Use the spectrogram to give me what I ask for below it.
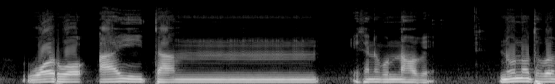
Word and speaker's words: وَرَأَيْتَ: এখানেও আমরা অনেকে ভুল বলি যে ওয়ারাই তান্না। ওয়ারাই যদি বলি, দেখুন ওয়ারাই, তাহলে এই যে মাঝখানে যে আলিফের উপর জবর আছে এর উচ্চারণই কিন্তু আমরা করলাম না, তখন আমাদের গুনাহ হবে। বলতে হবে ওয়ার আই, ওয়া জবর ওয়া, র জবর র, ওয়ার, হামজা ইয়া জবর আই, তানুন জবর তান, ওয়ার আই তান, এখানে গুন্না হবে।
